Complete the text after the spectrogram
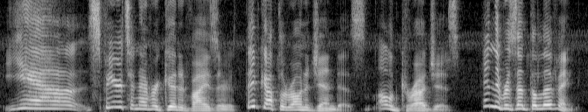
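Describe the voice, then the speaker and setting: A woman voicing a brisk, determined teenage girl demigod who speaks decisively. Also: mid-range voice, huge pitch swings, a bit bright, voice pushed up.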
